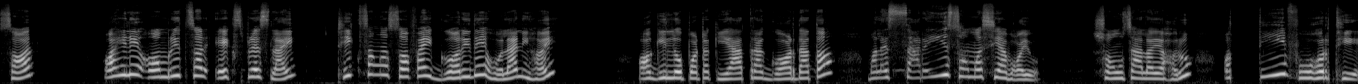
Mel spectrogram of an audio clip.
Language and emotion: Nepali, disgusted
